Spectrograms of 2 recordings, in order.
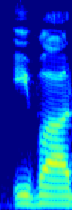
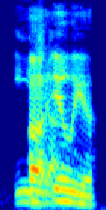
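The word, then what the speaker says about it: Ilja: two matches and watch the azar versus uh eva Draganov oppositing name wrong Ilya Ilya Draganov Matt that was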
